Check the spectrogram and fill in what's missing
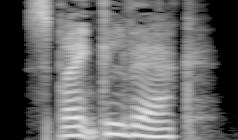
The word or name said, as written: sprinkelværk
